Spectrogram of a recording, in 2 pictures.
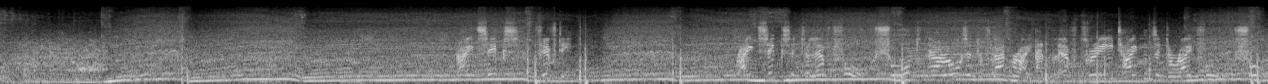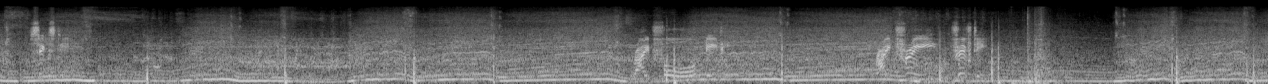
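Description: A rally car engine revs hard and drops in pitch with each gear change.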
